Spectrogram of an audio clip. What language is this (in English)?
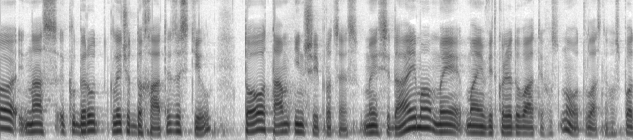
Ukrainian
